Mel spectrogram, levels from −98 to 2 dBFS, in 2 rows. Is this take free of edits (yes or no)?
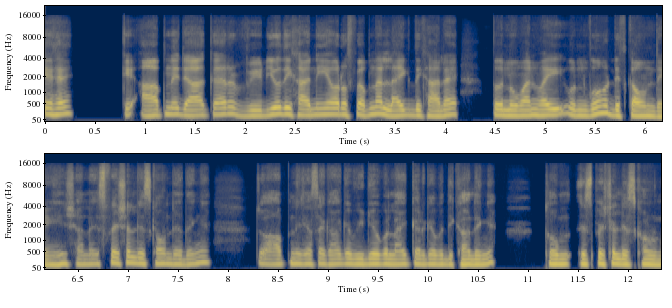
yes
